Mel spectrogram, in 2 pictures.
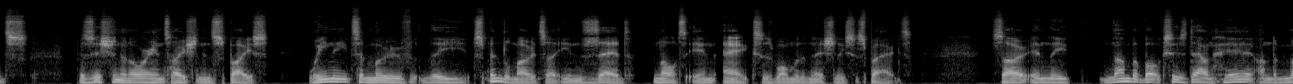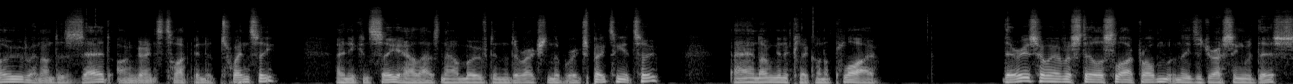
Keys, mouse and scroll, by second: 14.2 click, 14.9-15.8 typing, 21.0 click.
